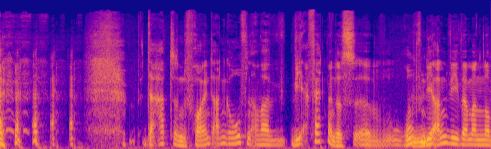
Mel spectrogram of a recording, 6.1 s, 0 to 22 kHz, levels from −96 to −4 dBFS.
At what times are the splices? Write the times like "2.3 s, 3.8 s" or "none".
1.8 s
